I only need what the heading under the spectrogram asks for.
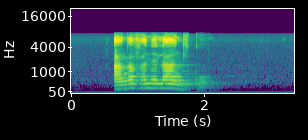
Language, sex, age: Tsonga, male, 20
